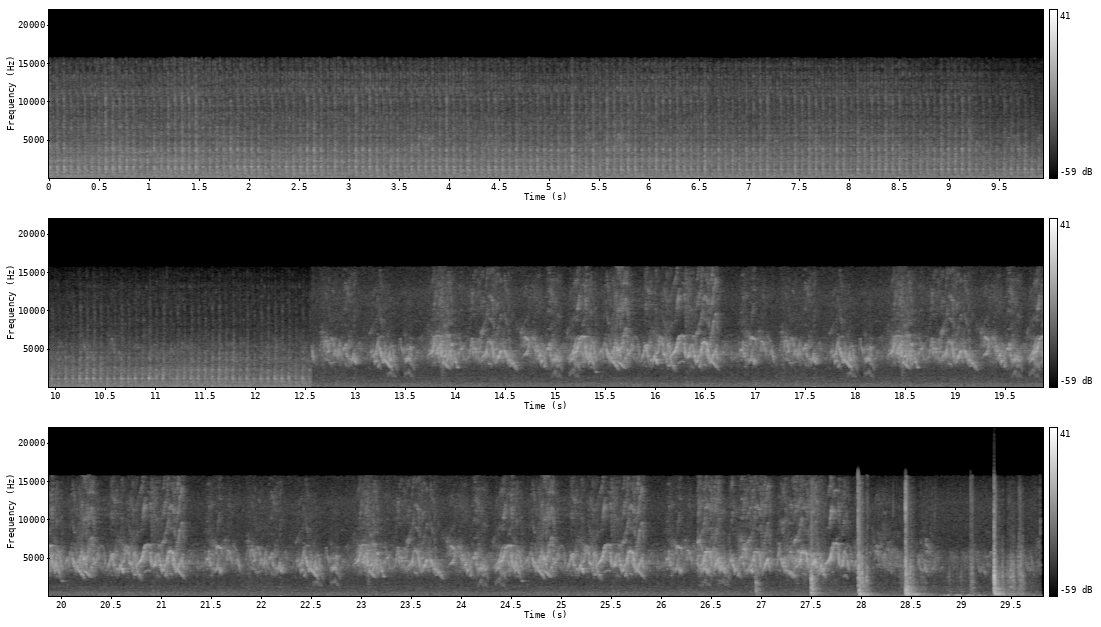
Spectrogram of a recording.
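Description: A steady engine hum for about the first twelve seconds, then it cuts to birds chirping busily in a high register. Near the end come a few sharp knocks of a wooden board being handled.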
